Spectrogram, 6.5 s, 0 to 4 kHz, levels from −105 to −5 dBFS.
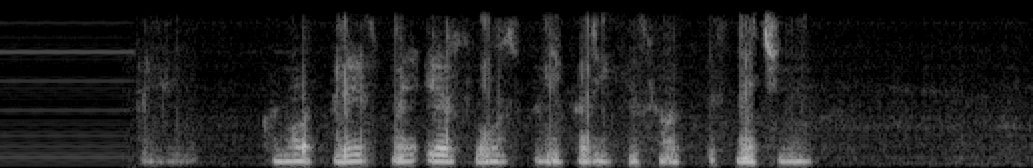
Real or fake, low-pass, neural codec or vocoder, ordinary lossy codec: fake; 3.6 kHz; vocoder, 22.05 kHz, 80 mel bands, HiFi-GAN; AAC, 32 kbps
